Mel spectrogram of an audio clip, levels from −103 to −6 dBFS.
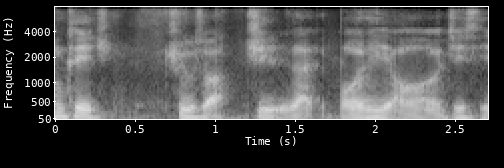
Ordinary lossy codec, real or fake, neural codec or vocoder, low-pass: none; fake; codec, 16 kHz, 2 kbps, FreqCodec, larger model; 7.2 kHz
